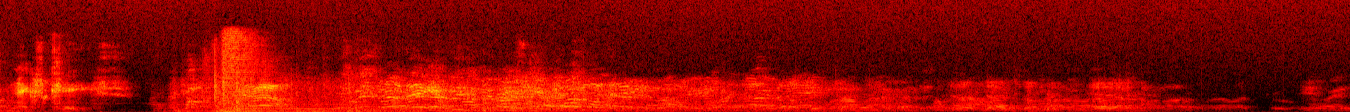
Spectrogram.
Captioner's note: excited chatter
